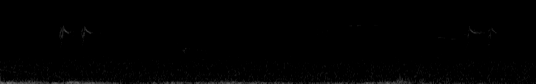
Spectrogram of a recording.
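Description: Quiet outdoor countryside ambience: a small bird gives a few short high chirps, in pairs about a second in, near the middle and near the end, over a low rumble.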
